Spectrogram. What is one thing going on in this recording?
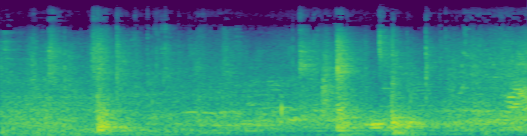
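A glass door clicks and thuds as it opens.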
